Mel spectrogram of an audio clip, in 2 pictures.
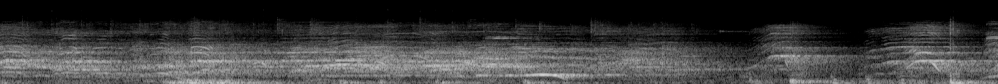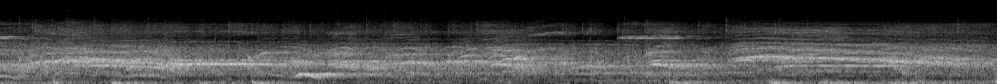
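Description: A volleyball thumps as it is hit.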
